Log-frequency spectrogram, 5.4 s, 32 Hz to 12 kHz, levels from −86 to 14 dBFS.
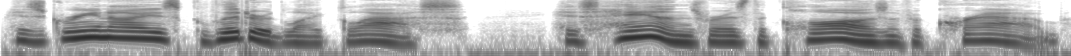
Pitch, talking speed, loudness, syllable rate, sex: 165 Hz, 170 wpm, -16 LUFS, 3.6 syllables/s, female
